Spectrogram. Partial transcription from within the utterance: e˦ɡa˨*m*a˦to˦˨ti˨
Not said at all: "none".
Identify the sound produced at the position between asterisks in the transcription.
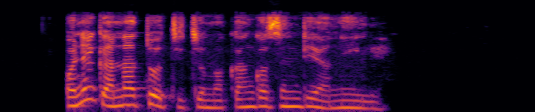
n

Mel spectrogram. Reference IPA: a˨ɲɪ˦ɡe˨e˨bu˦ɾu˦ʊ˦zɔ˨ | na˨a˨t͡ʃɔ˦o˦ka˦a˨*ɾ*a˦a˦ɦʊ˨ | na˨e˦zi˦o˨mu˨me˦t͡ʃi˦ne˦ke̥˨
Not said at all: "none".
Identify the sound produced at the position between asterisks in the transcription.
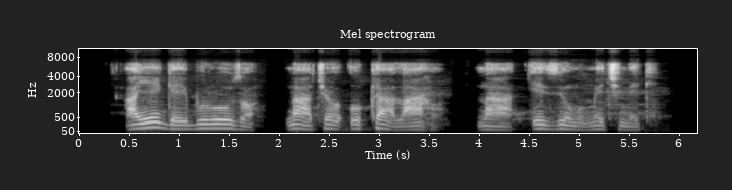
l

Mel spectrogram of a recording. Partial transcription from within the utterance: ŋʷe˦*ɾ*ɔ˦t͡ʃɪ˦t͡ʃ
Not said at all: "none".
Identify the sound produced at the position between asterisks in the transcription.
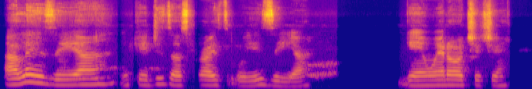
ɾ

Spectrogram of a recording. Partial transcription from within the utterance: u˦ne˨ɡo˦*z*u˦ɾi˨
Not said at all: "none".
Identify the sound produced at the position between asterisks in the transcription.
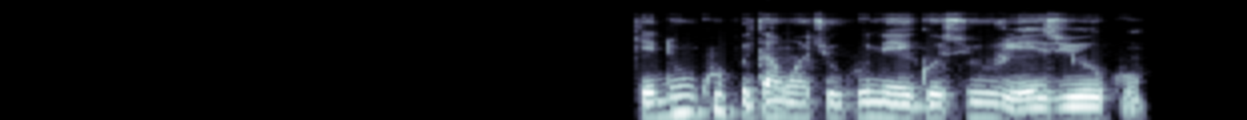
s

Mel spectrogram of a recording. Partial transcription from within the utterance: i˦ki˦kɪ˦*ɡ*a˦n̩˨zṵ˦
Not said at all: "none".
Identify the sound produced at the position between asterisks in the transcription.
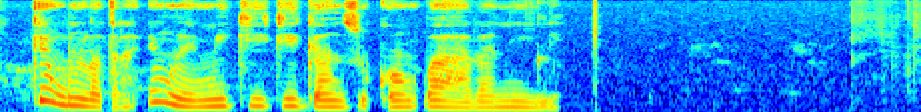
ɡ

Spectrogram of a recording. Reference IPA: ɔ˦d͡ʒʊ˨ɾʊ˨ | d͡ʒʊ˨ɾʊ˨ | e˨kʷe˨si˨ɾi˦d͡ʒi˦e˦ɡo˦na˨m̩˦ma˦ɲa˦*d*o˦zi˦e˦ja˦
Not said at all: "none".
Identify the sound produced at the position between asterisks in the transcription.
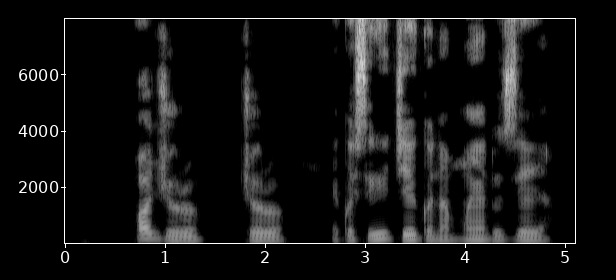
d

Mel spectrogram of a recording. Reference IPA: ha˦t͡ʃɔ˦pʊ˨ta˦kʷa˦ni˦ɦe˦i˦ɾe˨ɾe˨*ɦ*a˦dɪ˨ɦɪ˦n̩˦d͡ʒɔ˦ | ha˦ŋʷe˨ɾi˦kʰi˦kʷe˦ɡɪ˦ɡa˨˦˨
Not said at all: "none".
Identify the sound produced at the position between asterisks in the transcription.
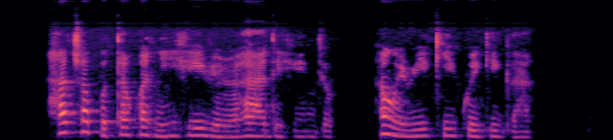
ɦ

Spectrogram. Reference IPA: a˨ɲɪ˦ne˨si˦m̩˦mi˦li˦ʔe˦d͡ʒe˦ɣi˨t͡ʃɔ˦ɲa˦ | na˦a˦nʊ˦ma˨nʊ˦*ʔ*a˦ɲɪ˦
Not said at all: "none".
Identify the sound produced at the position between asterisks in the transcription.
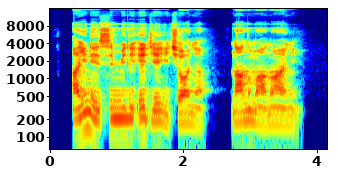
none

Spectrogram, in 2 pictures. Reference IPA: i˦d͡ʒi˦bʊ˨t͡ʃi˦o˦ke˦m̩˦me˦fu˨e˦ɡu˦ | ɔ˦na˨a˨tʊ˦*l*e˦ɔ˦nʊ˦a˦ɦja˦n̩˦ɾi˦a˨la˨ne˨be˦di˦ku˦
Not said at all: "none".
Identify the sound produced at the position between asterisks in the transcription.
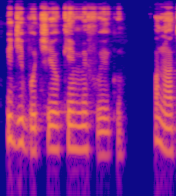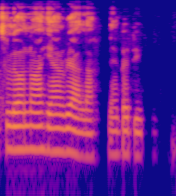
l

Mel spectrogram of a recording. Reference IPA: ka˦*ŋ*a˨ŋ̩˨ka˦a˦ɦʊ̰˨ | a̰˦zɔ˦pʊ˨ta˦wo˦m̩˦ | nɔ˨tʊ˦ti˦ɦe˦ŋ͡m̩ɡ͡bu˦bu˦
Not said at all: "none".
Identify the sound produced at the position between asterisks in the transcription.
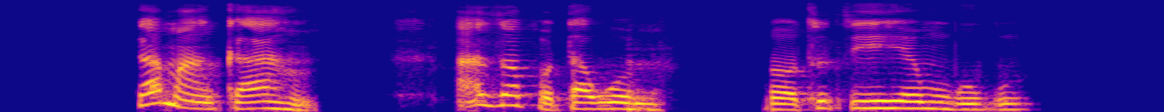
m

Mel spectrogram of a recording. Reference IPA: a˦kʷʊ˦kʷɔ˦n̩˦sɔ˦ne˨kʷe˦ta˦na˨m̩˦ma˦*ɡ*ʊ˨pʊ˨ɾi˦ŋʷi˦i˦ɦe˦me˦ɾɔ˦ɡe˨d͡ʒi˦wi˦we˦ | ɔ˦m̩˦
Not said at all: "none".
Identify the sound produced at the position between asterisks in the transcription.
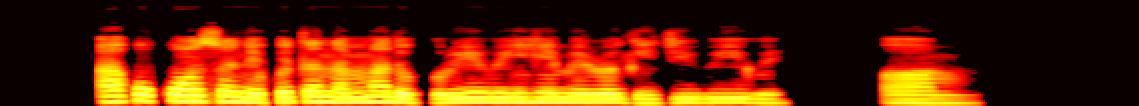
d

